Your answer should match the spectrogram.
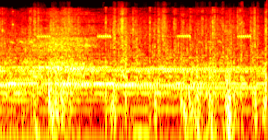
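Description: Horse hooves clip-clopping in the video game Red Dead Redemption, a steady rapid trot of several beats under a constant background bed, moderately close with no talking.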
